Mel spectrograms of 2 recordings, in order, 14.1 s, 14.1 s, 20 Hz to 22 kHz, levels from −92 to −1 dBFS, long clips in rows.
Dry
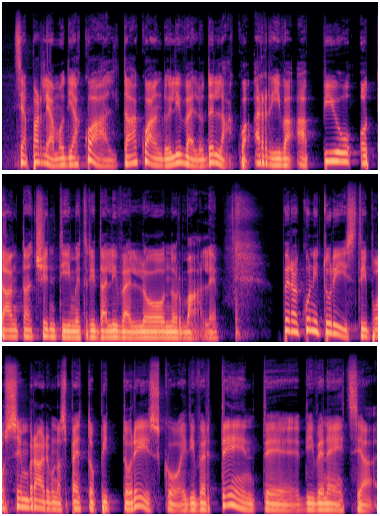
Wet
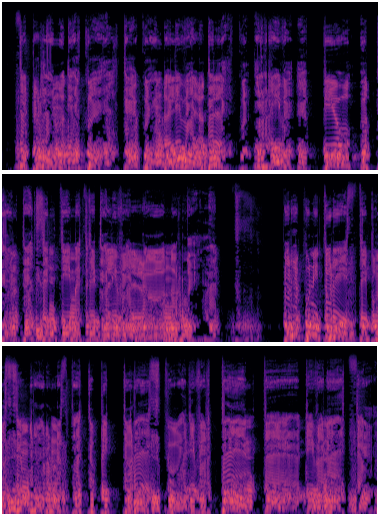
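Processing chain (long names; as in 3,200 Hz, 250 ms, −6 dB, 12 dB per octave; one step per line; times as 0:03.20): gate on every frequency bin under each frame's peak −25 dB weak
drawn EQ curve 110 Hz 0 dB, 300 Hz +4 dB, 760 Hz −21 dB
brickwall limiter −43.5 dBFS, peak gain reduction 10.5 dB
level +16.5 dB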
